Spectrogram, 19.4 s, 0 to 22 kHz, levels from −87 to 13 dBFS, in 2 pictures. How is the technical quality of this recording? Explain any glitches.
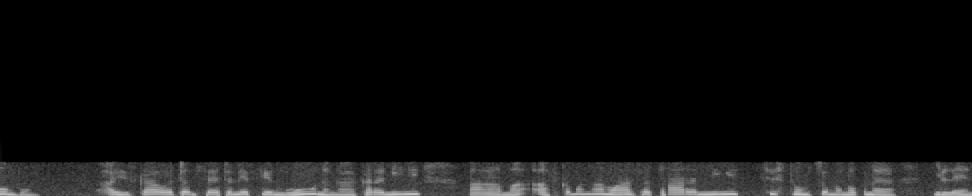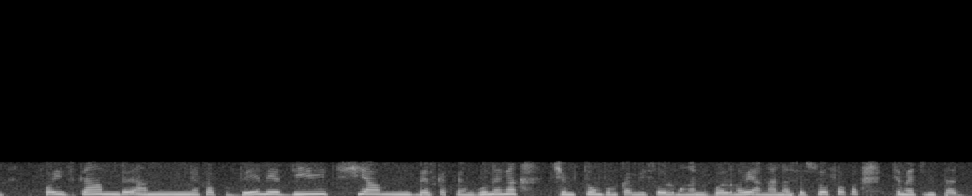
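The recording has two brief dips where speech is cut by the noise suppressor. The audio stops at 4 kHz, as on a narrowband phone call. A room noise sits about 23 dB below the speech.

The first dip falls between 0.74 and 1.04 s, and the second between 17.88 and 18.36 s. The suppressor mistook quiet parts of the speech for background noise and turned them down. The first dip goes about 12 dB deep over roughly 150 ms, and the second about 7 dB over roughly 100 ms. Soft sounds there seem swallowed and faint.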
